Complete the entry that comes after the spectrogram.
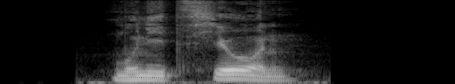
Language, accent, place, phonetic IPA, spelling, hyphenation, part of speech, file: German, Germany, Berlin, [muniˈt͡si̯oːn], Munition, Mu‧ni‧ti‧on, noun, De-Munition.ogg
- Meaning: ammunition, munition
